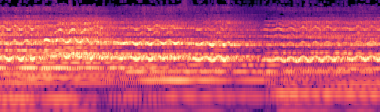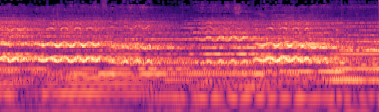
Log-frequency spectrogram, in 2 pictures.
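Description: Solo soprano singing long, held notes with wide vibrato over steady, held accompanying chords.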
